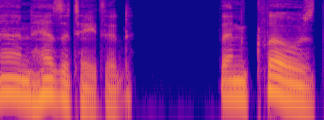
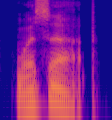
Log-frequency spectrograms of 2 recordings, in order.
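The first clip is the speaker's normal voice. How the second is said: low, soft question; second gravedigger; 6 semitones lower, 8 dB quieter than usual. A narrator's reading. Jim asking his workmate what's wrong, low-key. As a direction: ask quietly, pitched down.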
